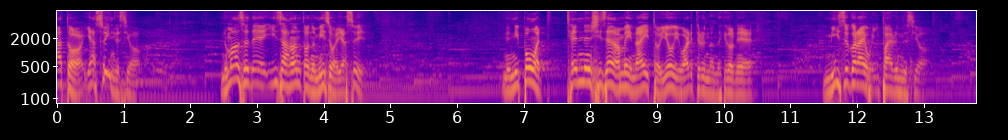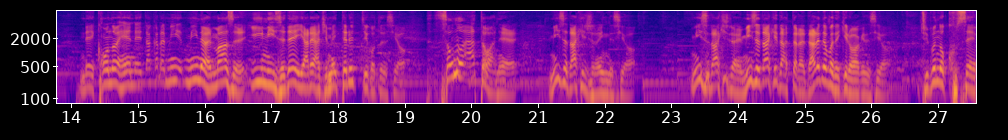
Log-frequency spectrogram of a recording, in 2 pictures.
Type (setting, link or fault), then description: setting, live audience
